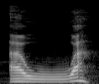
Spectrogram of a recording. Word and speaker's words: أَوَّ: Ahha أَشَّThis reads Ashsha, Ashsha, Ashsha أَوَّThis reads Awwa, Awwa. If I take out the shadda it would read Awa. Awa. With a shadda it is Awwa, Awwa not Awa.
